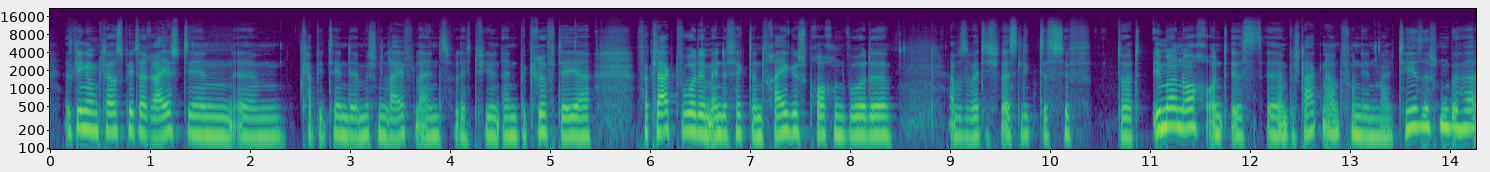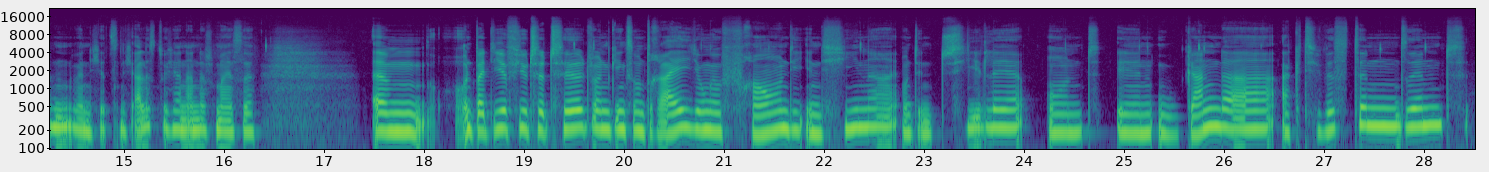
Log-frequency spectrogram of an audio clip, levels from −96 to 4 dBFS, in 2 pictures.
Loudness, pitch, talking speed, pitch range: -23 LUFS, 190 Hz, 150 wpm, 165-215 Hz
